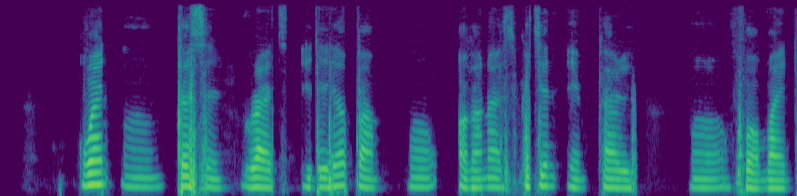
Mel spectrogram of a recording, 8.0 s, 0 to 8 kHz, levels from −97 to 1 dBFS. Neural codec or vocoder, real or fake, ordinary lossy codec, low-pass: codec, 16 kHz, 8 kbps, FreqCodec, larger model; fake; none; 7.2 kHz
